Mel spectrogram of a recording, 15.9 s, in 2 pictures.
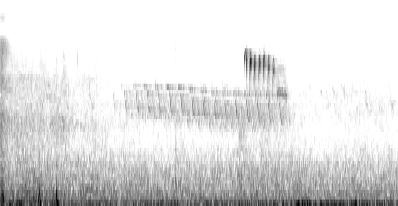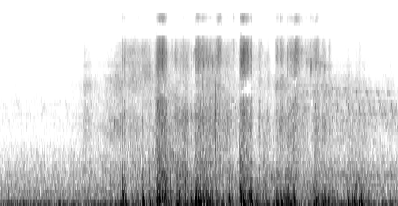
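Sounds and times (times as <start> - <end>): low outdoor rumble: 0.0 - 15.9
songbird trilling: 3.2 - 5.8.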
